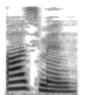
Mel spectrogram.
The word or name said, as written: osmin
